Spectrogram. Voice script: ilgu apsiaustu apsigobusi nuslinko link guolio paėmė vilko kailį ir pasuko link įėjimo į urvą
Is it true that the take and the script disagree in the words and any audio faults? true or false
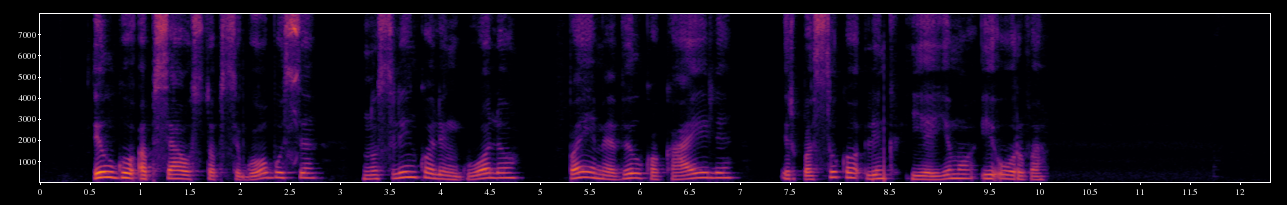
false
